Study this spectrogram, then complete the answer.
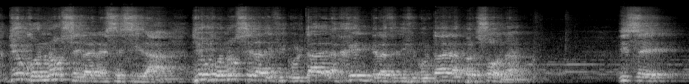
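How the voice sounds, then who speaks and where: A man with a River Plate Spanish accent, preaching a sermon and prompting the congregation to repeat after him. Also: on the high side. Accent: Rioplatense Spanish. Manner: emphatic preaching with congregation call-and-response. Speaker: pastor. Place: church. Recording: echoey church hall from far off.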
